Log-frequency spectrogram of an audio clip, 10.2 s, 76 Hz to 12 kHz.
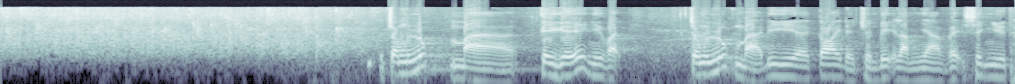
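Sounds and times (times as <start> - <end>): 
audience applause: 0.0 - 4.1
speech: 3.9 - 6.3, 6.9 - 10.1.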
